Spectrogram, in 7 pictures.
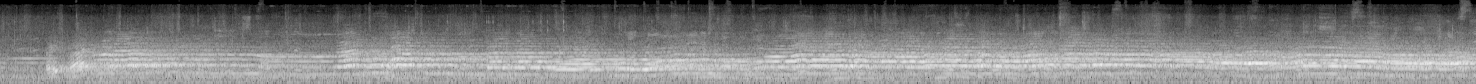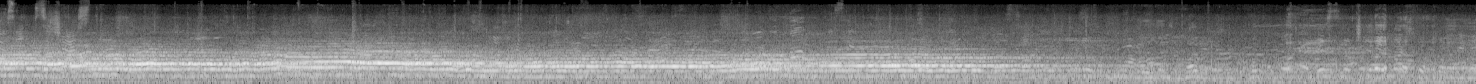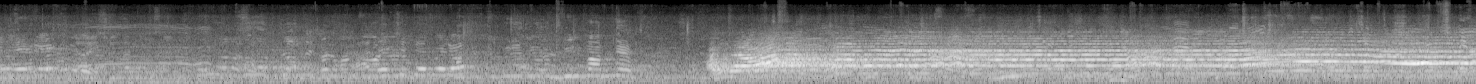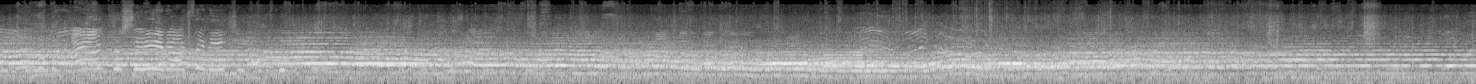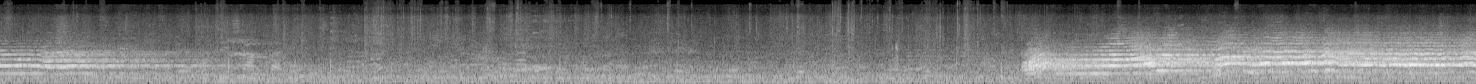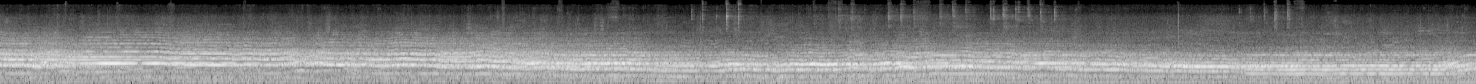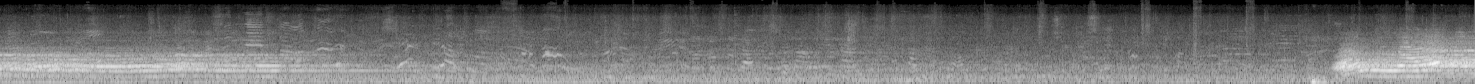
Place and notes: call for prayer, singing, people walking by
Istanbul/Istanbul Province, Turkey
